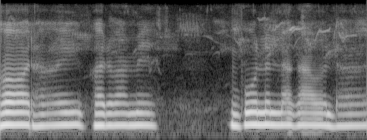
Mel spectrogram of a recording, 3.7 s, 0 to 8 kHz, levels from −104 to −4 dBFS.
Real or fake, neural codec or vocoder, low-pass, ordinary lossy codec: real; none; 7.2 kHz; none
